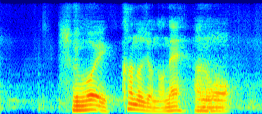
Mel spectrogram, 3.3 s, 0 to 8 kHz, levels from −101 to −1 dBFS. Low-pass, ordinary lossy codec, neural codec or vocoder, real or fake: 7.2 kHz; none; codec, 24 kHz, 0.9 kbps, DualCodec; fake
